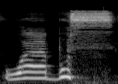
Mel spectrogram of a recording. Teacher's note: bunyikan sofir pada huruf sin yang mati. Yang pertama huruf sin mati, huruf yang kedua berbaris atas.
